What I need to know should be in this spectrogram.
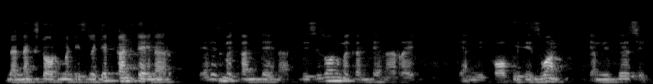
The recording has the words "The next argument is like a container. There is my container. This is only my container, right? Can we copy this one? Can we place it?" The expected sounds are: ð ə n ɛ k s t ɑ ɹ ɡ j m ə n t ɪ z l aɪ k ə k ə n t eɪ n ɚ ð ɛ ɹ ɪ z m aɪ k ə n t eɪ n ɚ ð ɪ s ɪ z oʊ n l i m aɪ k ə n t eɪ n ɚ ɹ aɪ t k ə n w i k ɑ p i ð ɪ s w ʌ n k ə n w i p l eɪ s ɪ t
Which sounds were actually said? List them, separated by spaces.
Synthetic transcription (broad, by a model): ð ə n ɛ k s t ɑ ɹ m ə n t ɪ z l aɪ k ə k ə n t eɪ n ɚ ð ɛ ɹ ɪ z m aɪ k ə n t eɪ n ɚ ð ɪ s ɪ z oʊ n i m aɪ k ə n t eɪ n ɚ ɹ aɪ t k ə n w i k ɑ p i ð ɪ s w ʌ n k ə n w i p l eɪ s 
